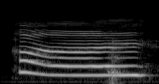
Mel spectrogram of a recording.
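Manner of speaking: bright high greeting; cheery hi. Acted. Narrator and pants greeting each other, high cheerful hi. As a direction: sing out a friendly hello.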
